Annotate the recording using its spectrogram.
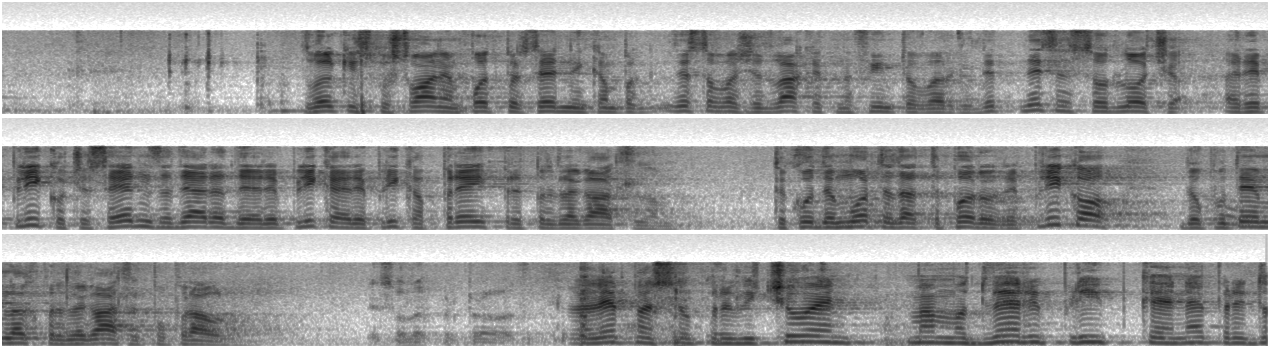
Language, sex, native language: Slovenian, male, Slovenian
